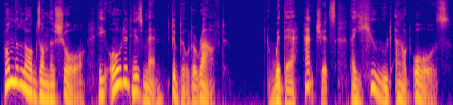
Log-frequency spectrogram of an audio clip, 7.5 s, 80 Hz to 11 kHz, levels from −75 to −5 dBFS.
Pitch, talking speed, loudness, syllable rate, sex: 120 Hz, 175 wpm, -20 LUFS, 4.5 syllables/s, male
